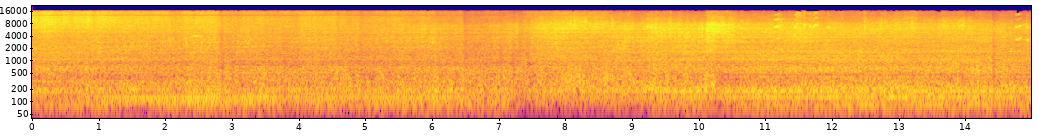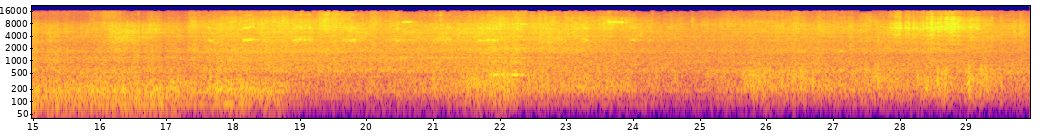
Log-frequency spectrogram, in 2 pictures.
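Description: GE Evolution-series diesel locomotives (Canadian Pacific ES44AC and Union Pacific AC45CCTE) pass close by under power with a heavy engine drone. The drone fades after about eighteen seconds, leaving the rumble of freight cars rolling over the rails, with a few brief wheel squeals.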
